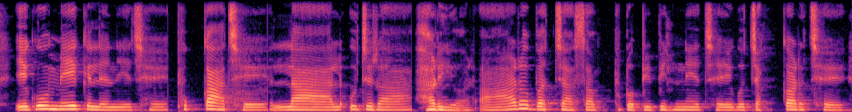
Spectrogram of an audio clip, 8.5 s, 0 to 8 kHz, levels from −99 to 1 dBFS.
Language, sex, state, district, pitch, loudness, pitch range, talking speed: Maithili, female, Bihar, Samastipur, 200 Hz, -19 LUFS, 195-215 Hz, 125 wpm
